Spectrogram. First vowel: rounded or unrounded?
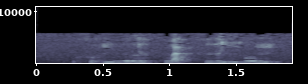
rounded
